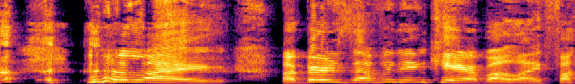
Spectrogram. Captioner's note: laughing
